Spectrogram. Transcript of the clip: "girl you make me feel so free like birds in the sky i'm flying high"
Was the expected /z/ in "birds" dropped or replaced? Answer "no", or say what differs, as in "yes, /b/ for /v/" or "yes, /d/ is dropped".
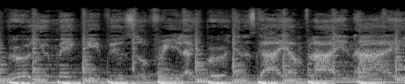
yes, /z/ is dropped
